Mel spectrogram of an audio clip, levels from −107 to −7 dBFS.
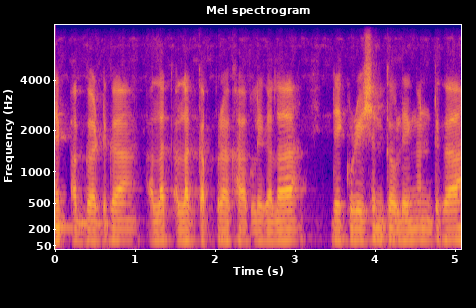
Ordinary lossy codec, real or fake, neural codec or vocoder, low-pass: Opus, 16 kbps; real; none; 7.2 kHz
